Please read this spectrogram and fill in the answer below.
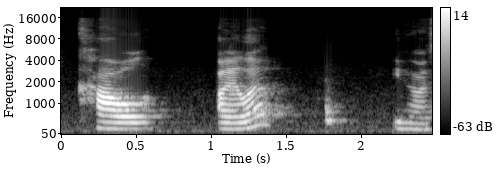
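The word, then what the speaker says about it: Caol Ila: we'll go on to cowella and it is pronounced cow isla you know i said that ila it's isla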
